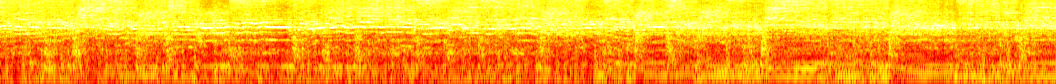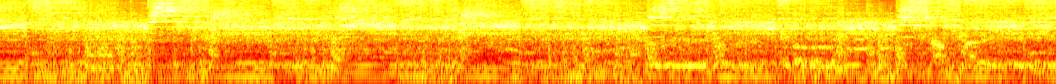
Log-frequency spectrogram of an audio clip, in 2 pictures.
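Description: Death metal band playing live: distorted electric guitars, bass and a fast drum kit, steady and loud with no break.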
